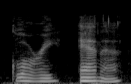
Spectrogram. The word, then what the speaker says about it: Gloriana: Gloriana, pronounced as two words, Glory Anna, being the work of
